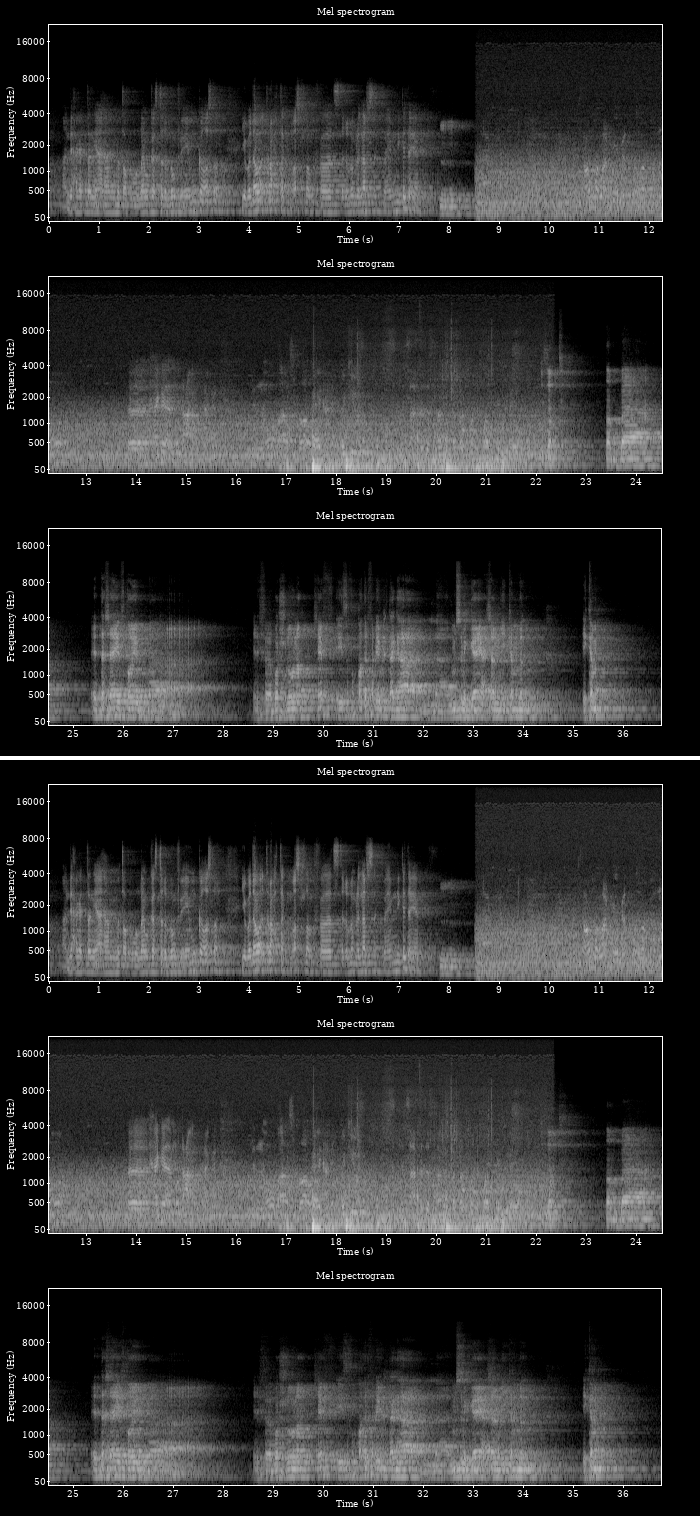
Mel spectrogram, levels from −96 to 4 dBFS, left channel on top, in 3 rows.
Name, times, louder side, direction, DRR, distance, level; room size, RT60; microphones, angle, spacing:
voice 1, 0.2-7.4 10.4-12.6 13.8-18.6 19.1-21.8, right 2 dB, 60° right, 5 dB, 1.8 m, -37 dB
voice 2, 7.8-8.1 22.1-22.5 23.4-24.3 25.3-27.4 28.6-34.2 35.2-35.5, left 1 dB, 40° left, -1 dB, 3.1 m, -31 dB
sound 1, 8.5-22.4, right 1 dB, 20° right, 0.9 m, -31 dB
21.0 x 16.0 x 9.1 m, 2.2 s
head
